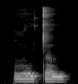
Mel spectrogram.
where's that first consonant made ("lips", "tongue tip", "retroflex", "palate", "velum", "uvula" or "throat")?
tongue tip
